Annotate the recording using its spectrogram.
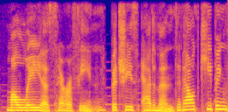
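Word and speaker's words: Mleigha Seraphynne: yes spelled exactly like that CLA insists it's pronounced Mala seraphine but she's adamant about keeping the creative spelling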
